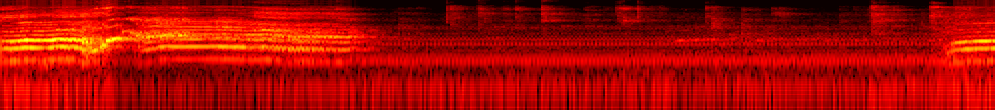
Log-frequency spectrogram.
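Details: A single loud, harsh, harmonic call from a blue-fronted amazon parrot, described as talking funnily, lasting nearly two seconds and bending downward. A quiet stretch with steady hum follows, then another call begins.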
